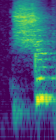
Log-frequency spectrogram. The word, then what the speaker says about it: should: शुड को यहाँ पे हमारे पास एल क्या है, साइलेंट है। साइलेंट से मुराद लिख तो सकते हैं पर बोल नहीं सकते हैं। स्पीकिंग में हम लोग इसको शुड नहीं कह सकते हैं बल्कि शुड है हमारे पास।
